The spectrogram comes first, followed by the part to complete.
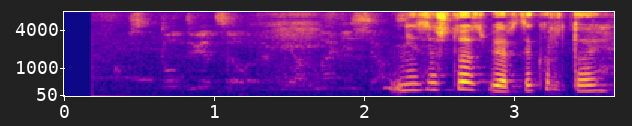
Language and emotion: Russian, neutral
